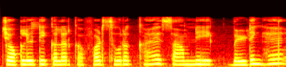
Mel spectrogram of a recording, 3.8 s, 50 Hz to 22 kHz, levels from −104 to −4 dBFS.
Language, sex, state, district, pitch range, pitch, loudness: Hindi, female, Rajasthan, Jaipur, 215-235 Hz, 220 Hz, -17 LUFS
